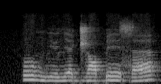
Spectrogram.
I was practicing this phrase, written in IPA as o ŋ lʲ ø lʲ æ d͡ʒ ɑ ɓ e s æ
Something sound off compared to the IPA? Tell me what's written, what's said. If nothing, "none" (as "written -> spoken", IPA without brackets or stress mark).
none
